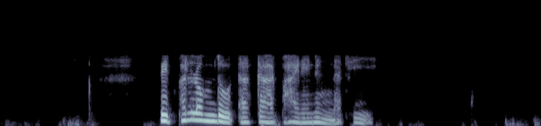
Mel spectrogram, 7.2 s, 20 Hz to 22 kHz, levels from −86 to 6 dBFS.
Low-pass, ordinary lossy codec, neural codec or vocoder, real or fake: 3.6 kHz; none; vocoder, 22.05 kHz, 80 mel bands, WaveNeXt; fake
